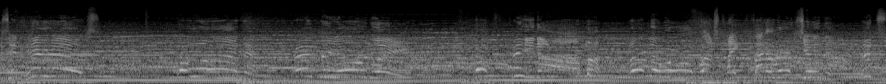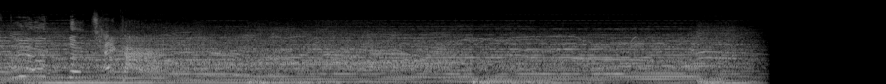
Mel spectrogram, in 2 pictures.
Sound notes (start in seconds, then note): 10.8 crowd cheering; 10.8 dramatic music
